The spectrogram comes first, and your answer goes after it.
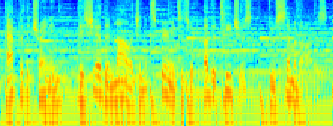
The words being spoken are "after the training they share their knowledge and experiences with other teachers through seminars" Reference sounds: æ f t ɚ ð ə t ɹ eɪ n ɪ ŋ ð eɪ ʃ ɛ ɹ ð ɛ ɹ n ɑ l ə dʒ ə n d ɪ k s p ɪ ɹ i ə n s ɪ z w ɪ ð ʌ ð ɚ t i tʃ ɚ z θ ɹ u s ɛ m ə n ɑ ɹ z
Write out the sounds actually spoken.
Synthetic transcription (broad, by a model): æ f t ɚ ð ə t ɹ eɪ n ɪ ŋ ð eɪ ʃ ɛ ɹ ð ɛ ɹ n ɑ l ə dʒ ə n ɪ k s p ɪ ɹ i ə n s ɪ z w ɪ ð ʌ ð ɚ t i tʃ ɚ z θ ɹ u s ɛ m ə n ɑ ɹ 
